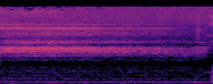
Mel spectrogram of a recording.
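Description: A faint, long breath out: a soft steady hiss that slowly fades, over a low steady hum.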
